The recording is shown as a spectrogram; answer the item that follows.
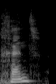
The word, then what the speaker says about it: Gent: Even more confusing when you pronounce it correctly with the ch. It's what? Genk and Gent.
